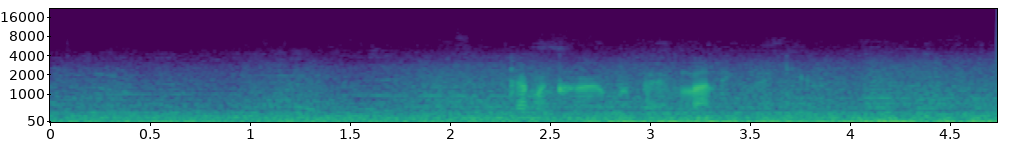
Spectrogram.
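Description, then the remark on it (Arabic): US President Donald Trump's plane, a jet airplane, comes in to land at Ben Gurion Airport in Tel Aviv on 22 May 2017, the first direct flight between Saudi Arabia and Israel. Its engines give a loud, steady low roar that swells slightly toward the end, with faint indistinct voices briefly audible underneath. “في الثاني والعشرين من مايو أيار من عام 2017 حطت طائرة الرئيس الأمريكي دونالد ترامب في مطار بن غوريون في تل أبيب لقد كانت تلك أول رحلة مباشرة بين السعودية وإسرائيل”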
